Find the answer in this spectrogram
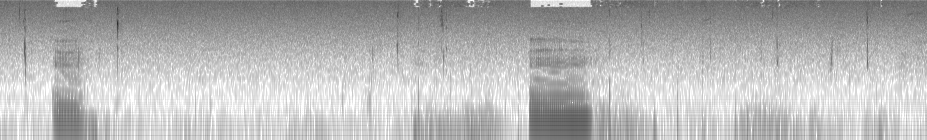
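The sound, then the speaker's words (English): Biting into and chewing food, with soft crunchy chewing noises and scattered sharp clicks, broken by two short voiced murmurs. “Now let me actually take a bite and then swig it with the beer.”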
